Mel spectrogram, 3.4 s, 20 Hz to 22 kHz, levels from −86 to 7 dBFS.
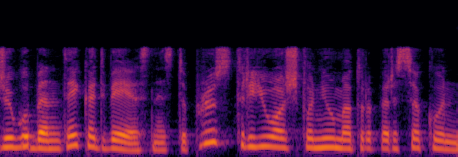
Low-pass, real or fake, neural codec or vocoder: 7.2 kHz; fake; codec, 16 kHz, 0.5 kbps, X-Codec, WavLM features, trained on Multilingual LibriSpeech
